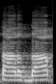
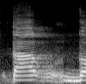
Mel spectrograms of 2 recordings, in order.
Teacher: র সাকিনের পূর্বে জবর হলে র সাকিনটা মোটা করে পড়তে হয়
